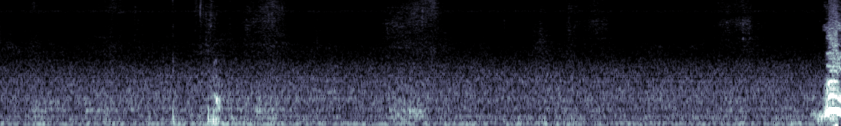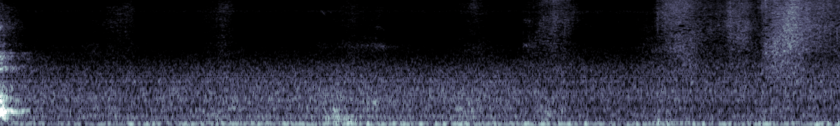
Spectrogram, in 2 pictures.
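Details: A Boxer dog at play with a leaf blower and a pile of leaves gives one sharp, loud bark midway, set against a quiet low rumble, with a few soft thumps and a brief rustle near the end.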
